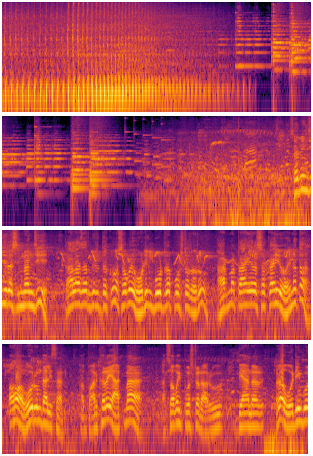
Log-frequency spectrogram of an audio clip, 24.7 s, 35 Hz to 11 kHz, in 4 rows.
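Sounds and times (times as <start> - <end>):
tempo three-wheeler engine starting: 0.0 - 4.3
bright tinkling jingle-like melody: 4.6 - 10.3
speech: 12.0 - 24.6.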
